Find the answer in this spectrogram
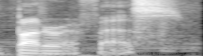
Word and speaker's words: BTRFS: You want to pick Erase Disk, and under it pick BTRFS, which is pronounced as ButterFS.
